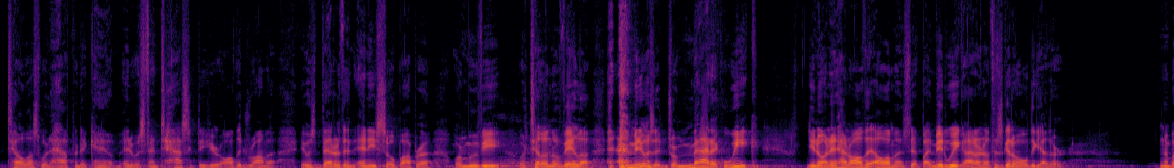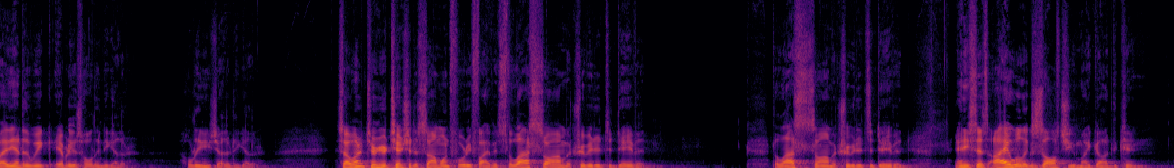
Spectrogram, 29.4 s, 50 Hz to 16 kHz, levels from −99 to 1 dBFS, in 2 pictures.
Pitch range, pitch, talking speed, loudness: 125-180 Hz, 145 Hz, 210 wpm, -39 LUFS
